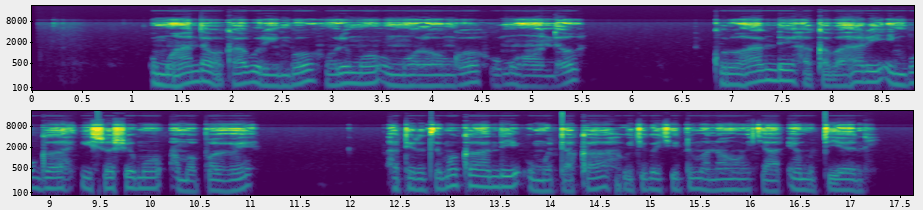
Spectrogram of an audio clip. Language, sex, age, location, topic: Kinyarwanda, male, 25-35, Nyagatare, finance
